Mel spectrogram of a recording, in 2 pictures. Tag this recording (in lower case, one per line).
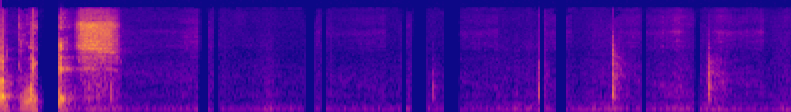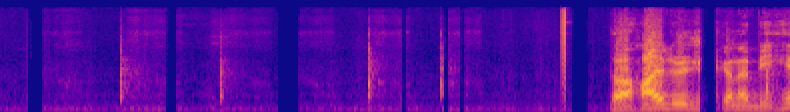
speech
